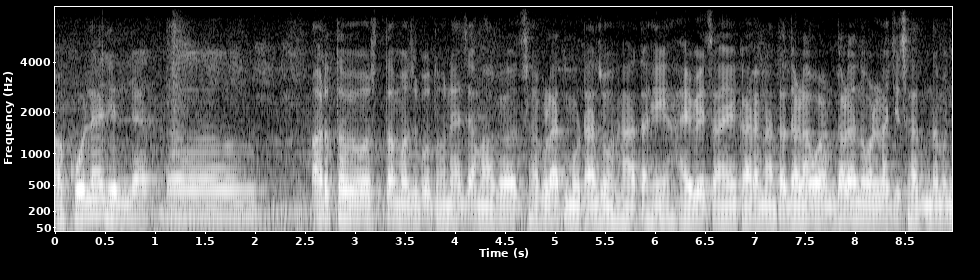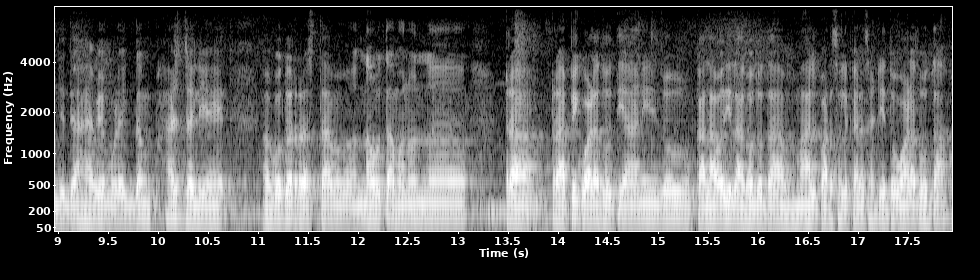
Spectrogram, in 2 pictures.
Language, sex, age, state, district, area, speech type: Marathi, male, 18-30, Maharashtra, Akola, rural, spontaneous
